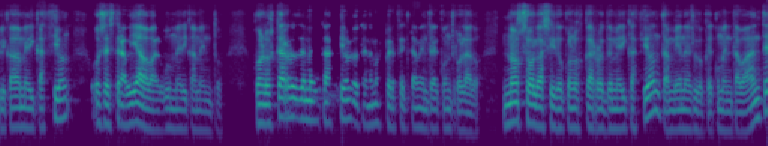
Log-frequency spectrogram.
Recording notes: Sala de audio de la SEFH en Twitter (Twitter Spaces)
